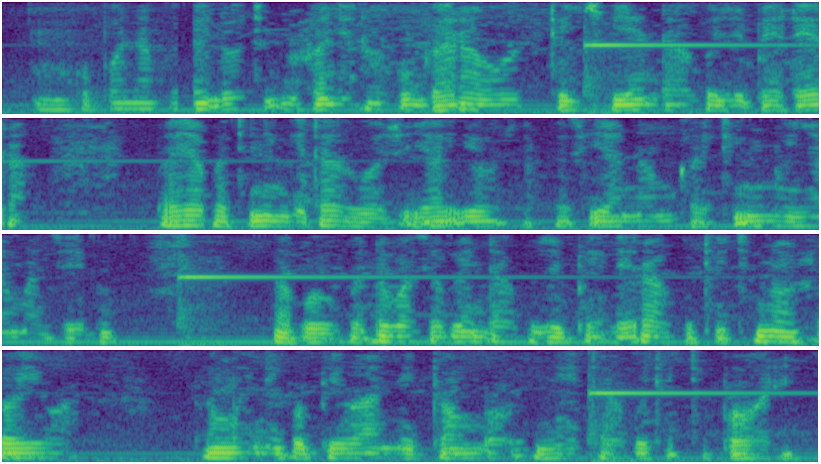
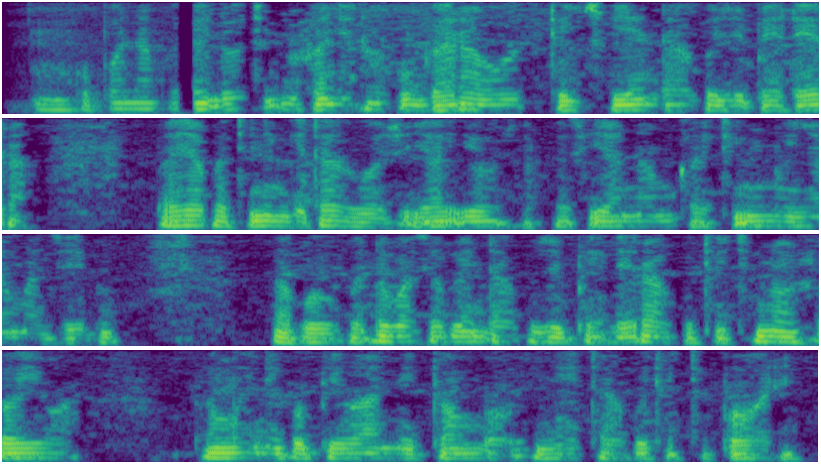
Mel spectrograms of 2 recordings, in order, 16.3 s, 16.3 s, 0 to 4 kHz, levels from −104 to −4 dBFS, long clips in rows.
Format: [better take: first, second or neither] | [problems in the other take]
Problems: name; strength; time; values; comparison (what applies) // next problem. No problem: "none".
second | background sound (Keyboard (musical) + Cricket); 11 dB below the speech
